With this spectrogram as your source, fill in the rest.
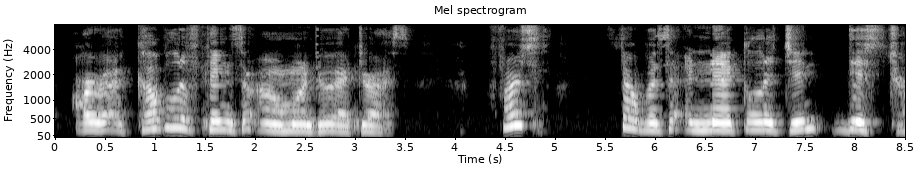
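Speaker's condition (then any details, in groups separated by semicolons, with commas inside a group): Traumatic brain injury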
